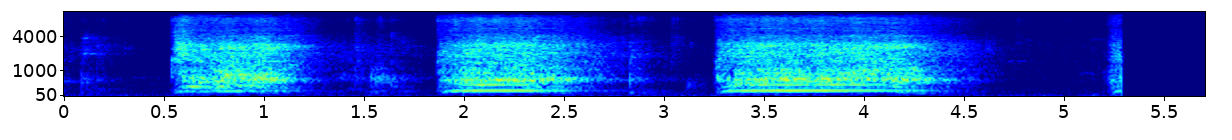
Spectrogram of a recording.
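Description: Hand-held immersion blender running in three pulses of about a second each, blending milk, ice cream and Nutella into a milkshake in a tall beaker.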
